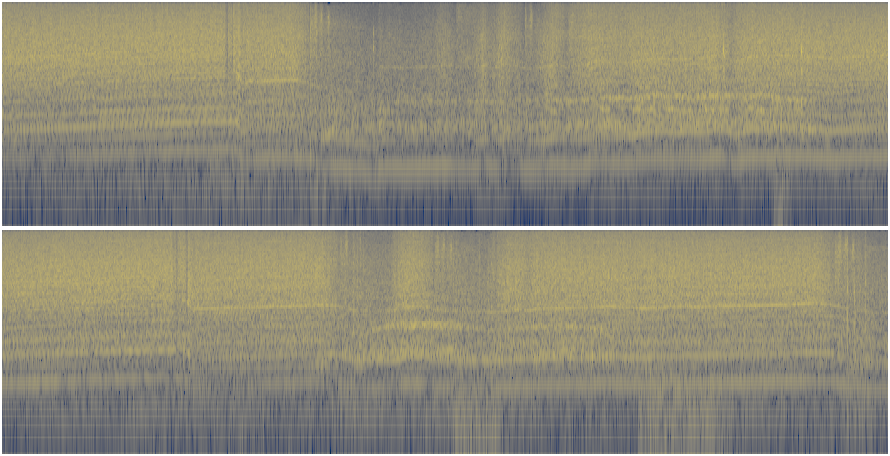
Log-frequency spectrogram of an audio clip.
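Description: A racing car engine roars steadily, its pitch rising as it speeds up and dropping with each gear change.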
